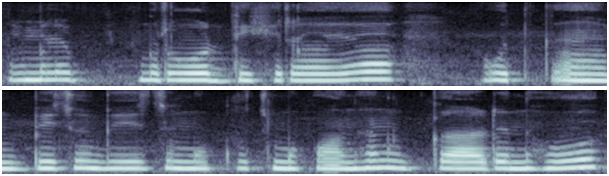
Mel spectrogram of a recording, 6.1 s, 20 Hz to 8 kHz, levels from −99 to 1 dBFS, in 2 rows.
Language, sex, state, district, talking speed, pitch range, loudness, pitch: Hindi, female, Uttarakhand, Tehri Garhwal, 160 wpm, 235-250 Hz, -15 LUFS, 240 Hz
